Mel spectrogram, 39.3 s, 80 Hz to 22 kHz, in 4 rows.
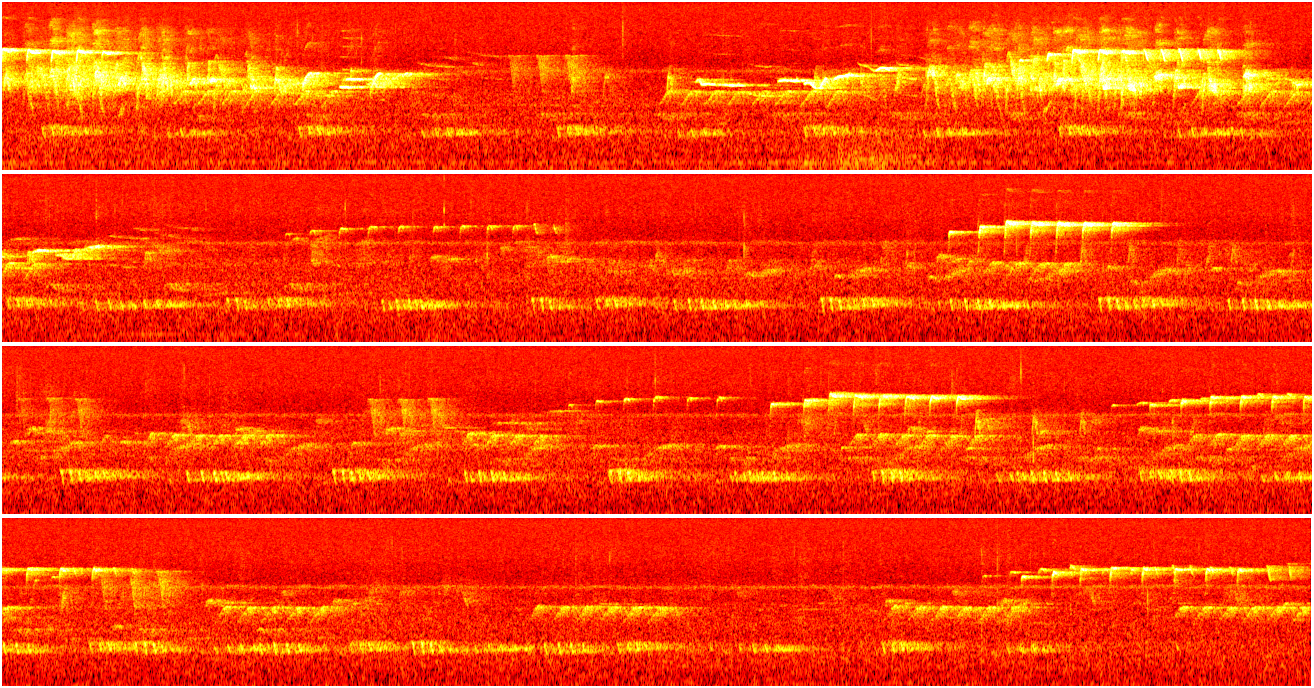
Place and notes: Lane 水上, Puli Township 桃米里 - Birds
Birds singing, face the woods
Zoom H2n MS+ XY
